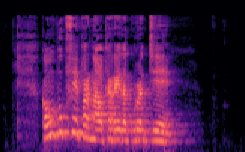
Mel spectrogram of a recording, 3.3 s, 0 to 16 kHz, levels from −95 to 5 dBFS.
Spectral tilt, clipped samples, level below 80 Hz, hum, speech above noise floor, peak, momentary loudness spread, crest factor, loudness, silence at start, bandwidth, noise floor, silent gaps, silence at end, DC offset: -3.5 dB/octave; under 0.1%; -64 dBFS; none; 54 dB; -6 dBFS; 8 LU; 20 dB; -22 LUFS; 0.2 s; 11.5 kHz; -77 dBFS; none; 0.95 s; under 0.1%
